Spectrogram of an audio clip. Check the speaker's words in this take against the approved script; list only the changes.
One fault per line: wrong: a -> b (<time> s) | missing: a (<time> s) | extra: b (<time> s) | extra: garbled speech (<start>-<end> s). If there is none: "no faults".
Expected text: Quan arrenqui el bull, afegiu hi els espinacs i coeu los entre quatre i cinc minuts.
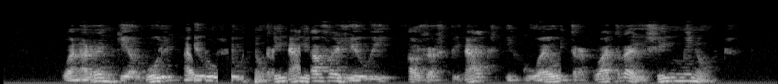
extra: garbled speech (1.8-3.1 s)
missing: los (5.6 s)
